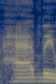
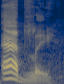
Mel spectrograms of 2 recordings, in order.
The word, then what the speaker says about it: Hadley: that atfield and oio so Hadley would become adley and South Hadley would be South adley it's not just towns forties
